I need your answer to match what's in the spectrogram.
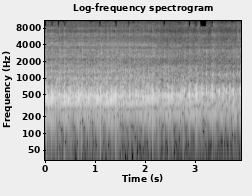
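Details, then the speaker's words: Homelite 240 two-stroke chainsaw after adjusting the low and idle jets on the carburetor: steady, even high-revving buzz with no surging or stumbling; holds speed cleanly and runs healthy. "but that saw runs beautifully that thing cuts like a demon"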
